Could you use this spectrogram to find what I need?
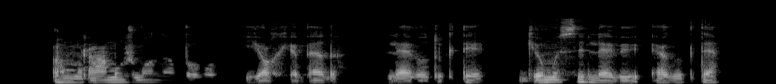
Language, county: Lithuanian, Tauragė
